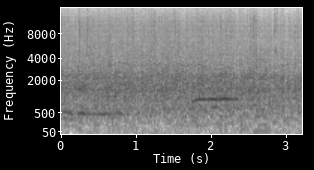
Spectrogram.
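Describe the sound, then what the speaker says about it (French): Audience applause for the winning team at an award ceremony for the Jules Bianchi marathon: steady, dense clapping from a crowd throughout, with a faint voice or tone passing briefly over it. "j'attends vos applaudissements pour l'équipe LC8 évidemment, victorieuse de ce 9e marathon, Jules Bianchi."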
